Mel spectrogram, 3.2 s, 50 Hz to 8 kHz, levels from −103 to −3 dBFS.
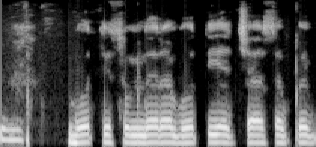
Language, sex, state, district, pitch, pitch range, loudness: Hindi, male, Bihar, Araria, 150 Hz, 145-150 Hz, -13 LUFS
